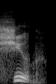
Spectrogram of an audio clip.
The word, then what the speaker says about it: Xu: worth over a billion Tony Shu spelled XU but it's pronounced Shu notu Shu like as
